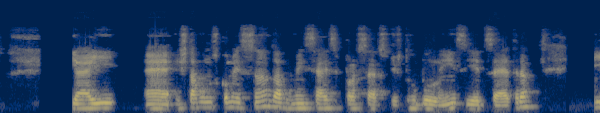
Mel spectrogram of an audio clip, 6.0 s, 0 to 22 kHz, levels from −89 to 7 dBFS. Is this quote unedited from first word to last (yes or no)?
yes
